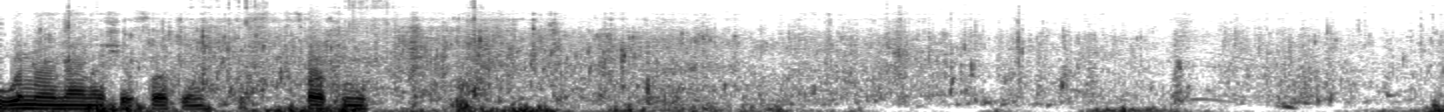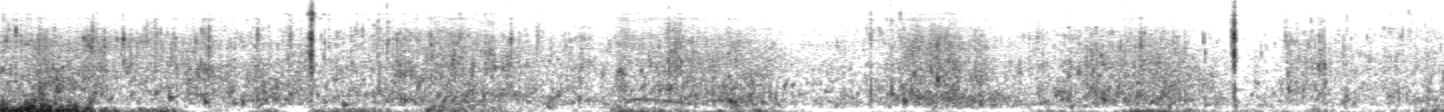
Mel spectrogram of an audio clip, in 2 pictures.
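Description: A fishing reel clicks as it is handled.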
